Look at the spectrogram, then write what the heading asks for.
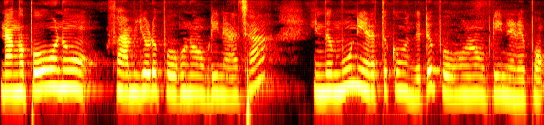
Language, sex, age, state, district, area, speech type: Tamil, female, 30-45, Tamil Nadu, Ariyalur, rural, spontaneous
